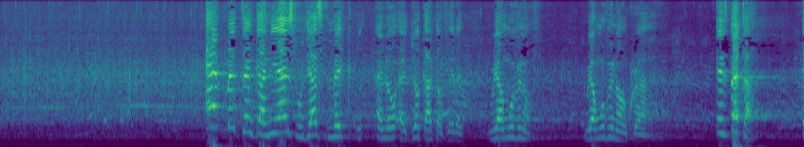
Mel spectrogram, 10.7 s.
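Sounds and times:
audience clapping: 0:00.0 - 0:08.2
speech: 0:03.2 - 0:07.2, 0:07.8 - 0:08.8, 0:09.6 - 0:10.0.

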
